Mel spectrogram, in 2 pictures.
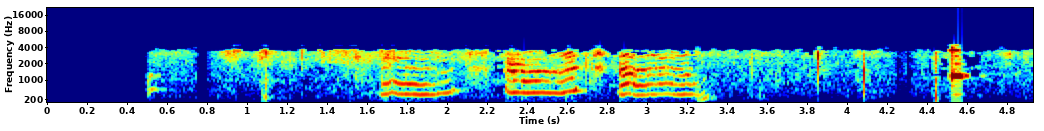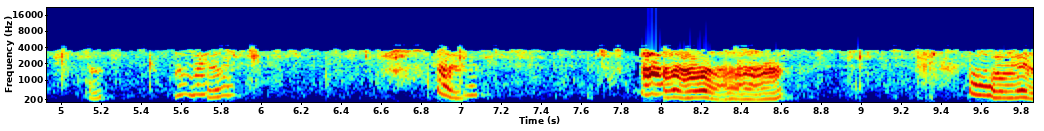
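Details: Tiny puppy, a male dog, making his special noise while playing a pouncing game at a person's feet, pouncing like a cat; short high whiny yips and whimpers in irregular bursts, some wavering, with quiet gaps between.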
